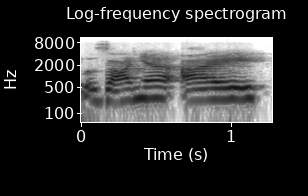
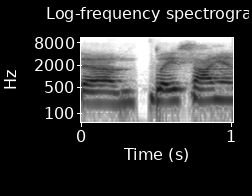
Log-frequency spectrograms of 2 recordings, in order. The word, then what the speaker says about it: Lisilsanya: It's also Lisilsanya. That is how you pronounce it. Some people say lasagna. I've been playing roleplay for a couple of years now. I did Lisilsanya in the SDS Zone 3.0.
